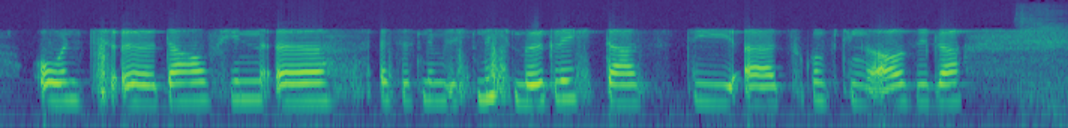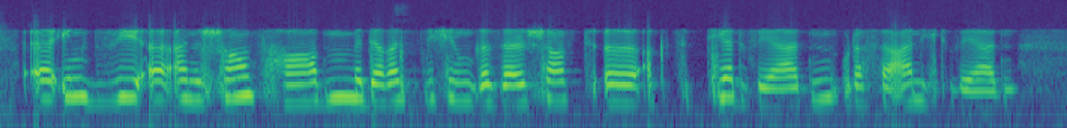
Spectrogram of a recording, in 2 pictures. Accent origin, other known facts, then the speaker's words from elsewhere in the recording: Poland; now in Germany; Aus Polen.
